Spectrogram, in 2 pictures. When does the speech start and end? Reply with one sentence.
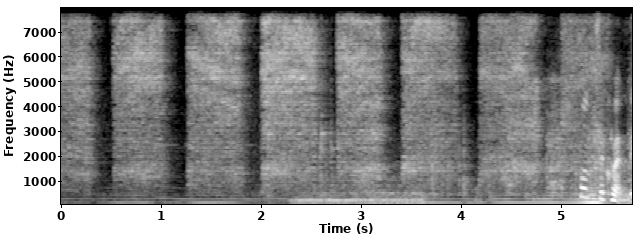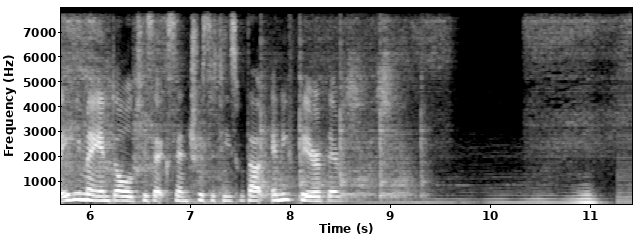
The speech can be heard from 5.2 to 8.6 s.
